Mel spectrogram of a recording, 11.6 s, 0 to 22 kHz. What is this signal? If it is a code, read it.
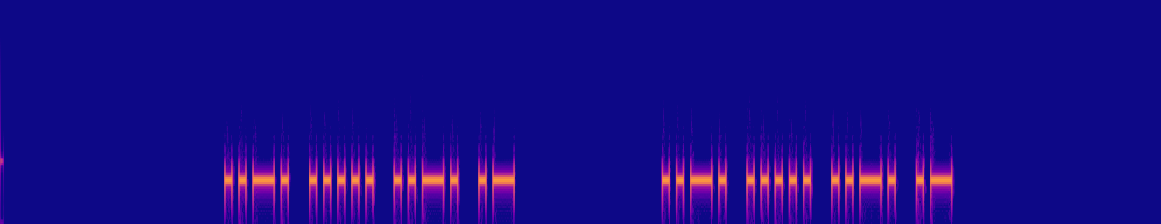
Morse code, heard as a keyed tone, about 17 wpm, 700 Hz. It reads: F5FA F5FA
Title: DXCC-100 Call Signs - 4 Characters - Repeated 2x - 17wpm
